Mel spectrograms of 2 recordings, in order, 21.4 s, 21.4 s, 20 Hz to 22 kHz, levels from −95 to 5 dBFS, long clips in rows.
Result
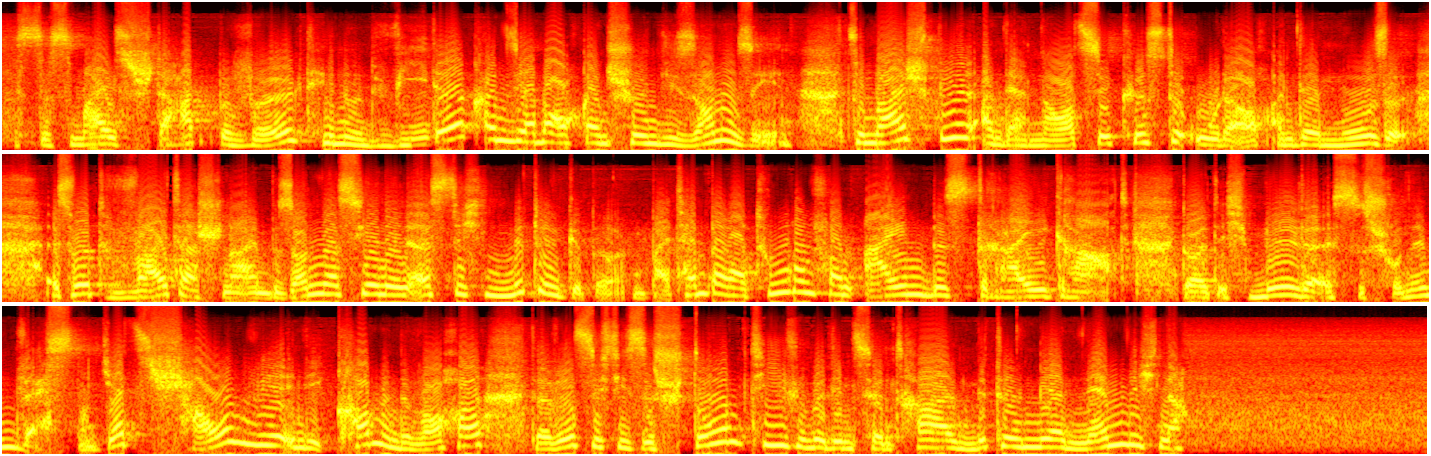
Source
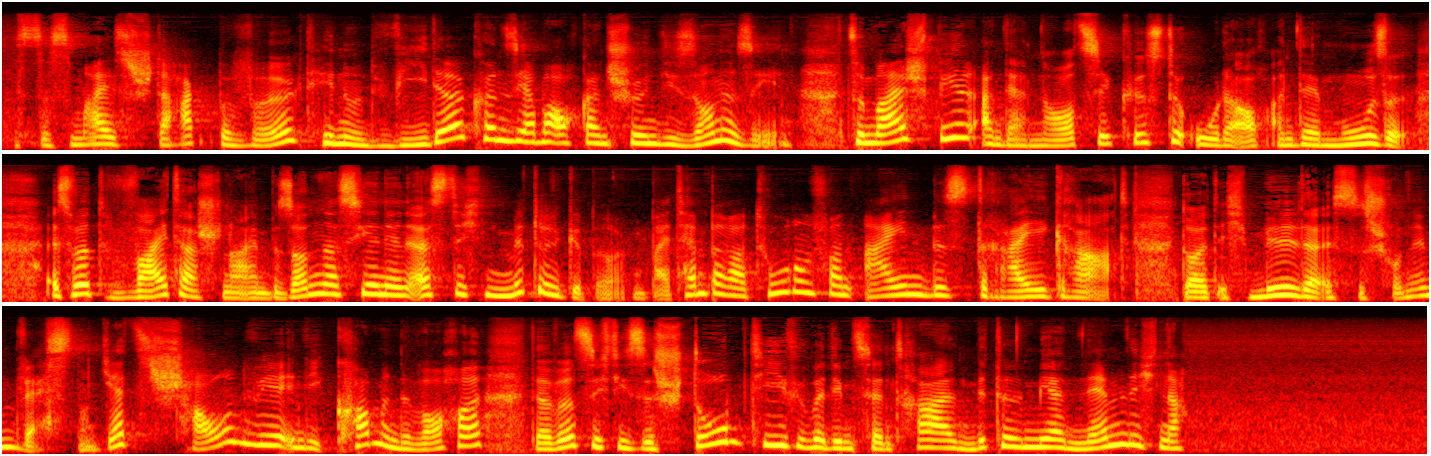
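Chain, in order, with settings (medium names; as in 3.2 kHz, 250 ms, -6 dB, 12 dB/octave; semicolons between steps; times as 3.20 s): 2.04–2.44 s: high-pass 290 Hz -> 770 Hz 24 dB/octave; overdrive pedal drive 31 dB, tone 7.8 kHz, clips at -2.5 dBFS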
